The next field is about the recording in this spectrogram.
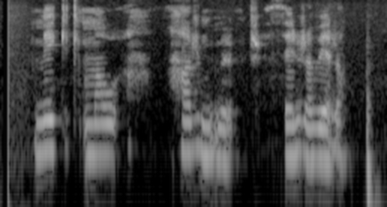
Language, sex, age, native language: Icelandic, female, 8, Icelandic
